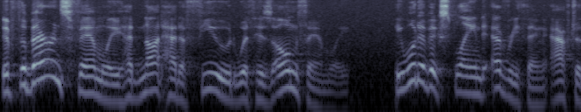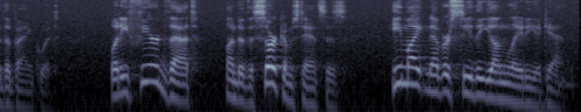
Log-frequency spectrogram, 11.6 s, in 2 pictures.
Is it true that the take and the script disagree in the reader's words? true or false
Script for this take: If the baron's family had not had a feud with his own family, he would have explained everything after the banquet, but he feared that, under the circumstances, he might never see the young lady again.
false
